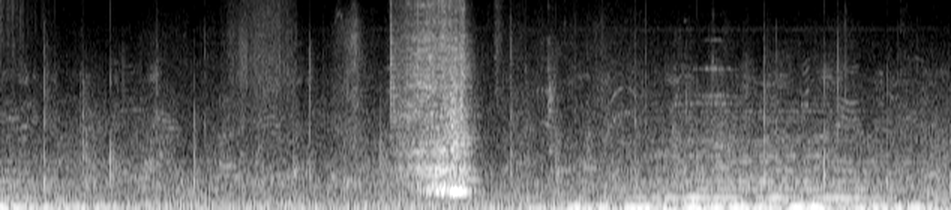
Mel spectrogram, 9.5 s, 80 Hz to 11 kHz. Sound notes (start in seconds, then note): 4.1 tray scraping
